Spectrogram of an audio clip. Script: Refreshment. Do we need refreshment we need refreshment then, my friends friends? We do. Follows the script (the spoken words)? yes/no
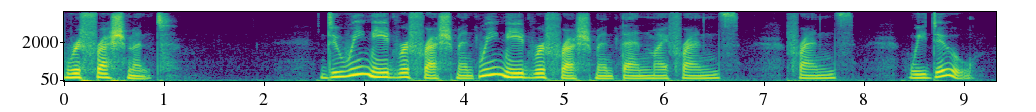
yes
